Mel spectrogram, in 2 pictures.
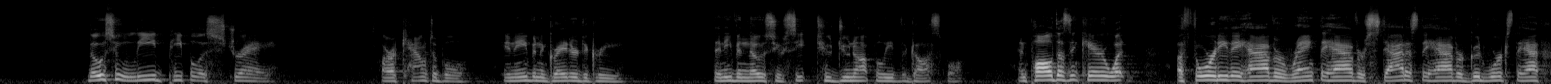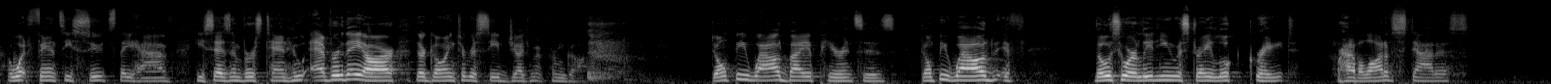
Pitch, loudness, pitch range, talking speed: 170 Hz, -27 LUFS, 155-185 Hz, 170 wpm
